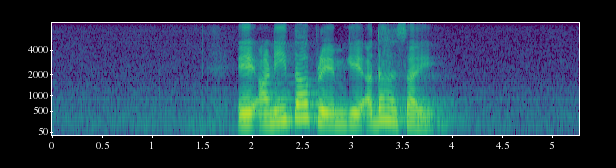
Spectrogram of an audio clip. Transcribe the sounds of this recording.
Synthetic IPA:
eːʔɐniːt̪aːpɾeːmɡeʔɐd̪ɐɦɐsaːi

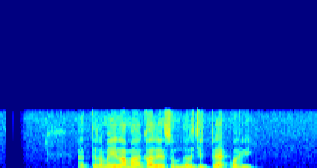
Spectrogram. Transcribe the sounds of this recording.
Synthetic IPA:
æt̪ːəɾəməeːlamaːkaːlejəsund̪əɾət͡ɕiʈrəjɛkʋaɡeː

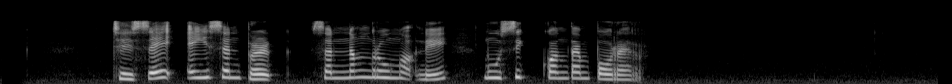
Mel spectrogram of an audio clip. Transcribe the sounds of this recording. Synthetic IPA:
d̥ʒ̥e̤seejsɛnb̥ərɡ̚ | sənəŋruŋɔʔne | musɪkːɔnt̪ɛmpoɾɛr

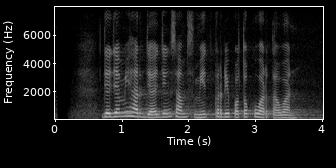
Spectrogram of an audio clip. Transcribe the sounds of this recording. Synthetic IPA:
d͡ʒad͡ʒamiɦard͡ʒad͡ʒɨŋsamsmit̪̚kɨrdipɔt̪ɔkuwart̪awan

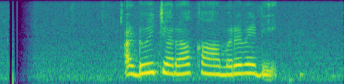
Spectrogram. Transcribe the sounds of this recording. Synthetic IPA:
ɐɖuid͡ʒɐɾaːkaːmɐɾɐʋeɖḭ

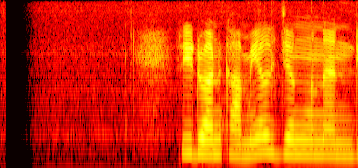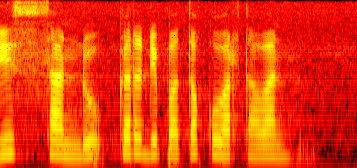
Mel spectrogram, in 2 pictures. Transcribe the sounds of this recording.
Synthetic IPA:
riduankamɪld͡ʒɨŋnandisːandukɨrdipɔt̪ɔkuwart̪awan

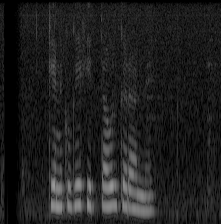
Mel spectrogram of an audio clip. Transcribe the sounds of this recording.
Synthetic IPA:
kenekuɡehit̪ːaulkəɾanːe

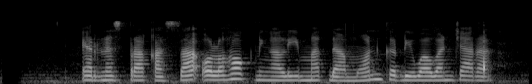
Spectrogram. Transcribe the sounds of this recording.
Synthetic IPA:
ʔɛrnɛspɾakasaʔɔlɔɦɔk̚niŋalimat̪̚damɔnkɨrdiwawaɲt͡ʃaɾa

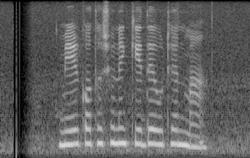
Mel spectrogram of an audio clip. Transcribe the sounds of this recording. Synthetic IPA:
meɾkɔt̪ʰaʃuneked̪euʈʰenmã

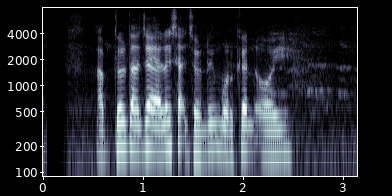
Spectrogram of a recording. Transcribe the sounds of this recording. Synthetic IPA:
ʔab̚d̪̥ʊlt̪aɲt͡ʃajalɪŋsa̰ʔd̥ʒ̥o̤nɪŋmurɡ̥anʔoi

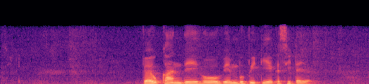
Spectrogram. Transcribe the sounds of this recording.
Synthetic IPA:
ʋæukand̪eːɦoːʋembupiʈijekəsiʈəjə

